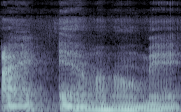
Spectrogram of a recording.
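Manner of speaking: mock soft, slow, calm, chill, menacing voice. Retelling how Kenya answered during an argument; retelling Kenya's calm, menacing line. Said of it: "All in this like calm, chill, menacing voice".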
